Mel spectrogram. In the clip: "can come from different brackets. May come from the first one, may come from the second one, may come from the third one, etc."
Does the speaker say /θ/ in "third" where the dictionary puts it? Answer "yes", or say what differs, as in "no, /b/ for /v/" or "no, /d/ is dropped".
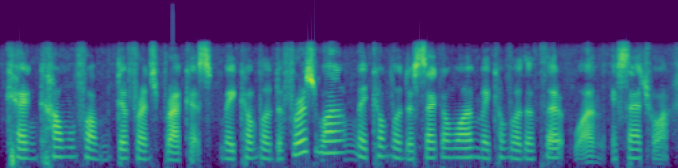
yes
